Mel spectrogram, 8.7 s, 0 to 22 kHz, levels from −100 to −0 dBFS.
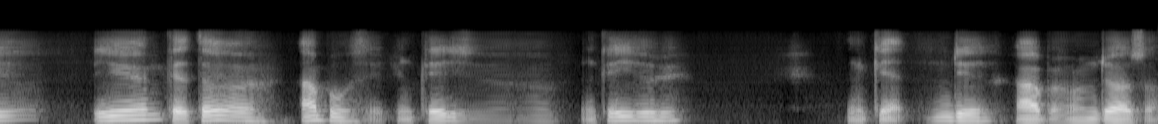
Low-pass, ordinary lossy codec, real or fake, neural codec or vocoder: none; none; fake; codec, 16 kHz, about 1 kbps, DyCAST, with the encoder's durations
